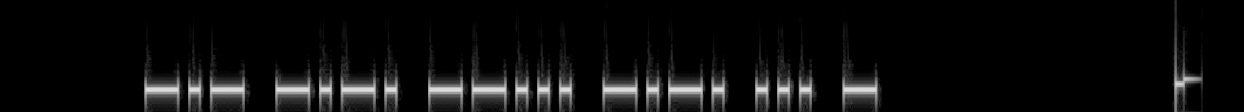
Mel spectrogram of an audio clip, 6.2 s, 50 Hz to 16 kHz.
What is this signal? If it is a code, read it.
Morse code, heard as a keyed tone, about 22 wpm, 700 Hz. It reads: KC7CST
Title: USA Call Signs - 6 Characters - 8x Character Spacing - 22wpm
